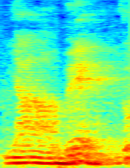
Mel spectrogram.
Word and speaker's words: 야훼: 대해서 가까운 것이 현대 신학자들에 의한 연구에 의해서는 야훼로 이렇게 발견이 있습니다. 한번 여러분 발음해 보실래요?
